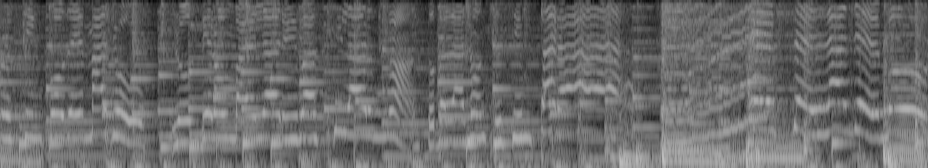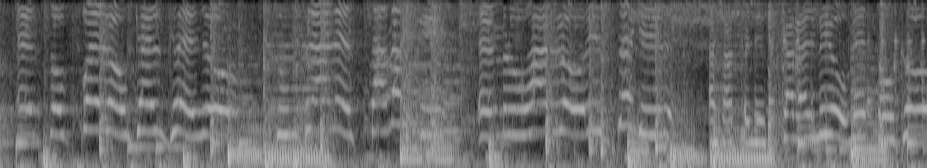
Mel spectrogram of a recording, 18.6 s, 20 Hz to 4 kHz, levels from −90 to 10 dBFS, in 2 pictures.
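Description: Nothing here needs fixing: the audio has the narrowband character of a telephone-grade call path, with nothing above 4 kHz, which fits G.711 mu-law coding working as designed.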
